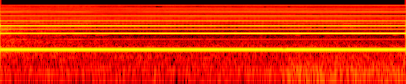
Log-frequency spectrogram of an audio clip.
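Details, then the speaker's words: A power probe touching an exposed spot on a wire, where the shielding had melted from the catalytic converter, gives a steady high-pitched beep. The wire is shorted to ground. "If there are exposed wires, we should hear the power probe beeping because of it making contact with ground."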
